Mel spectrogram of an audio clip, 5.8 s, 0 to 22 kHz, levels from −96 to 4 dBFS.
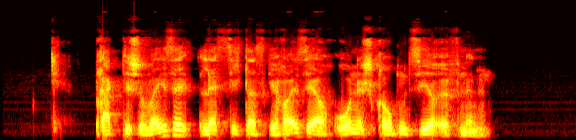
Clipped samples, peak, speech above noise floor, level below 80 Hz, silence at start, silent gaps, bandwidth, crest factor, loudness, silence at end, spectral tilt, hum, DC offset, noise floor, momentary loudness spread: under 0.1%; 0 dBFS; 64 dB; -58 dBFS; 0.5 s; none; 9.6 kHz; 16 dB; -14 LUFS; 0.9 s; -4.5 dB/octave; none; under 0.1%; -78 dBFS; 17 LU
